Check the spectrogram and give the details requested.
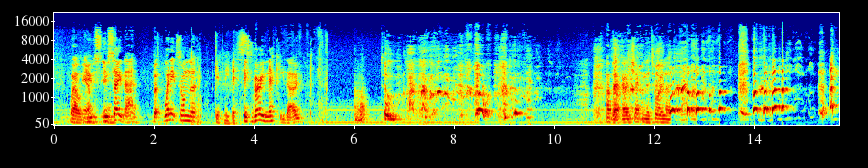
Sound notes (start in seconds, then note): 6.5 fart bursts; 7.4 gasp; 10.9 laugh; 12.9 laughs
